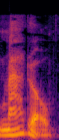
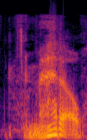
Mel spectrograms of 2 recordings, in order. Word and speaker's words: Maddow: That she pronounces it Maddow. Maddow.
